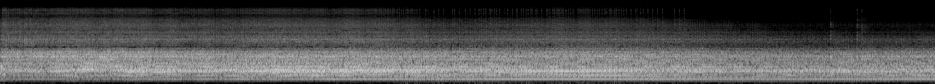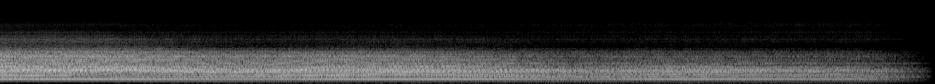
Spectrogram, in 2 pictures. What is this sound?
Electric guitar being routed from the output of a bass amp into a Danelectro "Honeytone" miniamp with maximum volume and distortion on both.
chords, distortion, electric, fuzz, guitar, overdrive, power-chord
